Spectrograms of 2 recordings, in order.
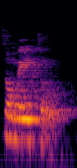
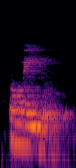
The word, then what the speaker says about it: tomato: o clssico exemplo da pronúncia da palavra tomate ingls britânico diz tomer os americos eles tomato tá other differences are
